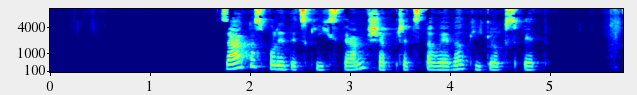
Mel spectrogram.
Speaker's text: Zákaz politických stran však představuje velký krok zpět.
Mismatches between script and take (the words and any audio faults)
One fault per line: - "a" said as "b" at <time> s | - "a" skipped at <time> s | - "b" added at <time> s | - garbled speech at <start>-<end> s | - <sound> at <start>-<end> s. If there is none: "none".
none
